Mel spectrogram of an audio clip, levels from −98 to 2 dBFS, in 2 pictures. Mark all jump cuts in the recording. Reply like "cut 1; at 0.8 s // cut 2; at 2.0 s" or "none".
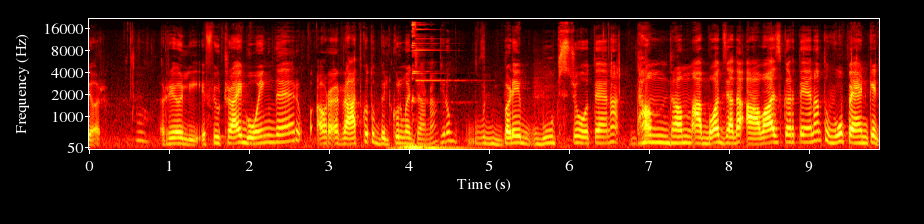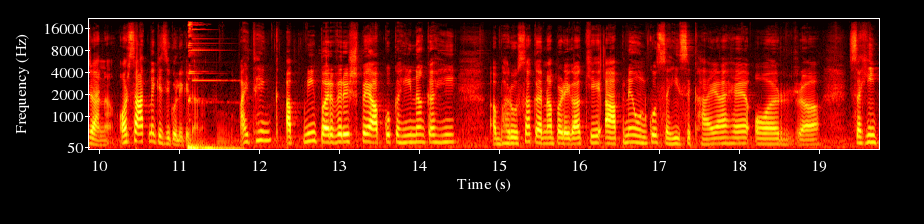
cut 1; at 4.4 s // cut 2; at 11.4 s

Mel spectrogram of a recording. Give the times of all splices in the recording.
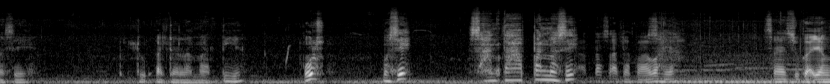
cut 1; at 6.2 s

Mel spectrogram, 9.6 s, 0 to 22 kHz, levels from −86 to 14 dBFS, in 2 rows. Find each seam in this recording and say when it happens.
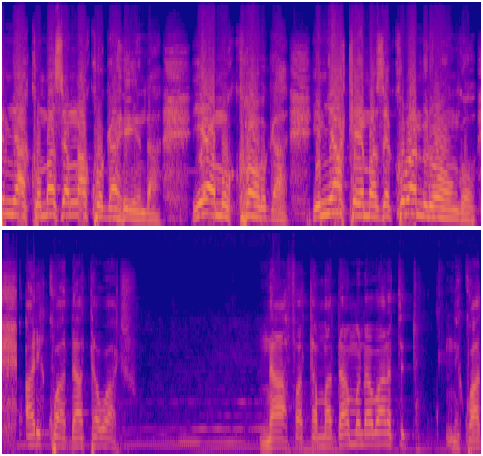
cut 1; at 4.9 s

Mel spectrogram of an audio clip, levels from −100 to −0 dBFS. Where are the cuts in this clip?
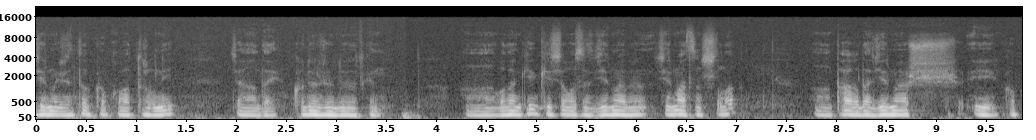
none

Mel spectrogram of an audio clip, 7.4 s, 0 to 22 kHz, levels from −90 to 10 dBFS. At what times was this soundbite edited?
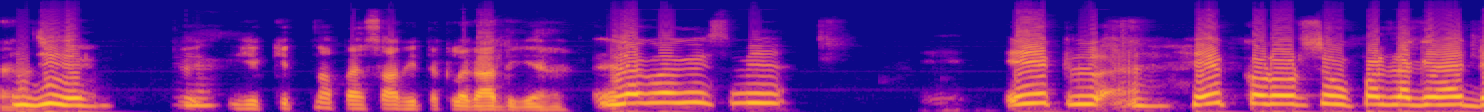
cut 1; at 1.0 s

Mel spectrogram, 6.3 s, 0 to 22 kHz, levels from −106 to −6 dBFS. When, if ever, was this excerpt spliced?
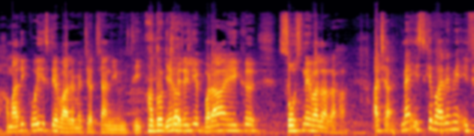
none

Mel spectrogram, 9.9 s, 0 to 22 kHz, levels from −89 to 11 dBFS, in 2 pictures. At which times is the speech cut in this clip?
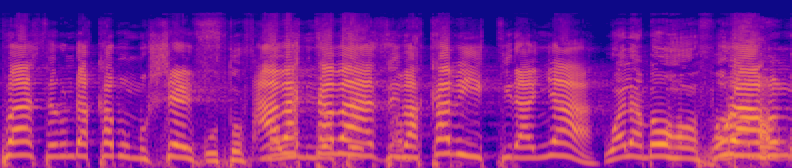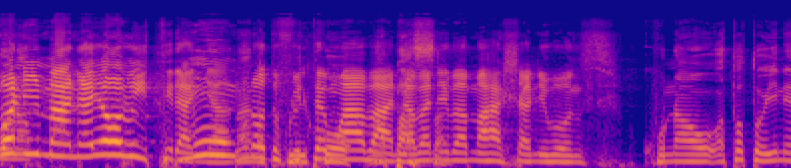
cut 1; at 1.6 s // cut 2; at 6.4 s

